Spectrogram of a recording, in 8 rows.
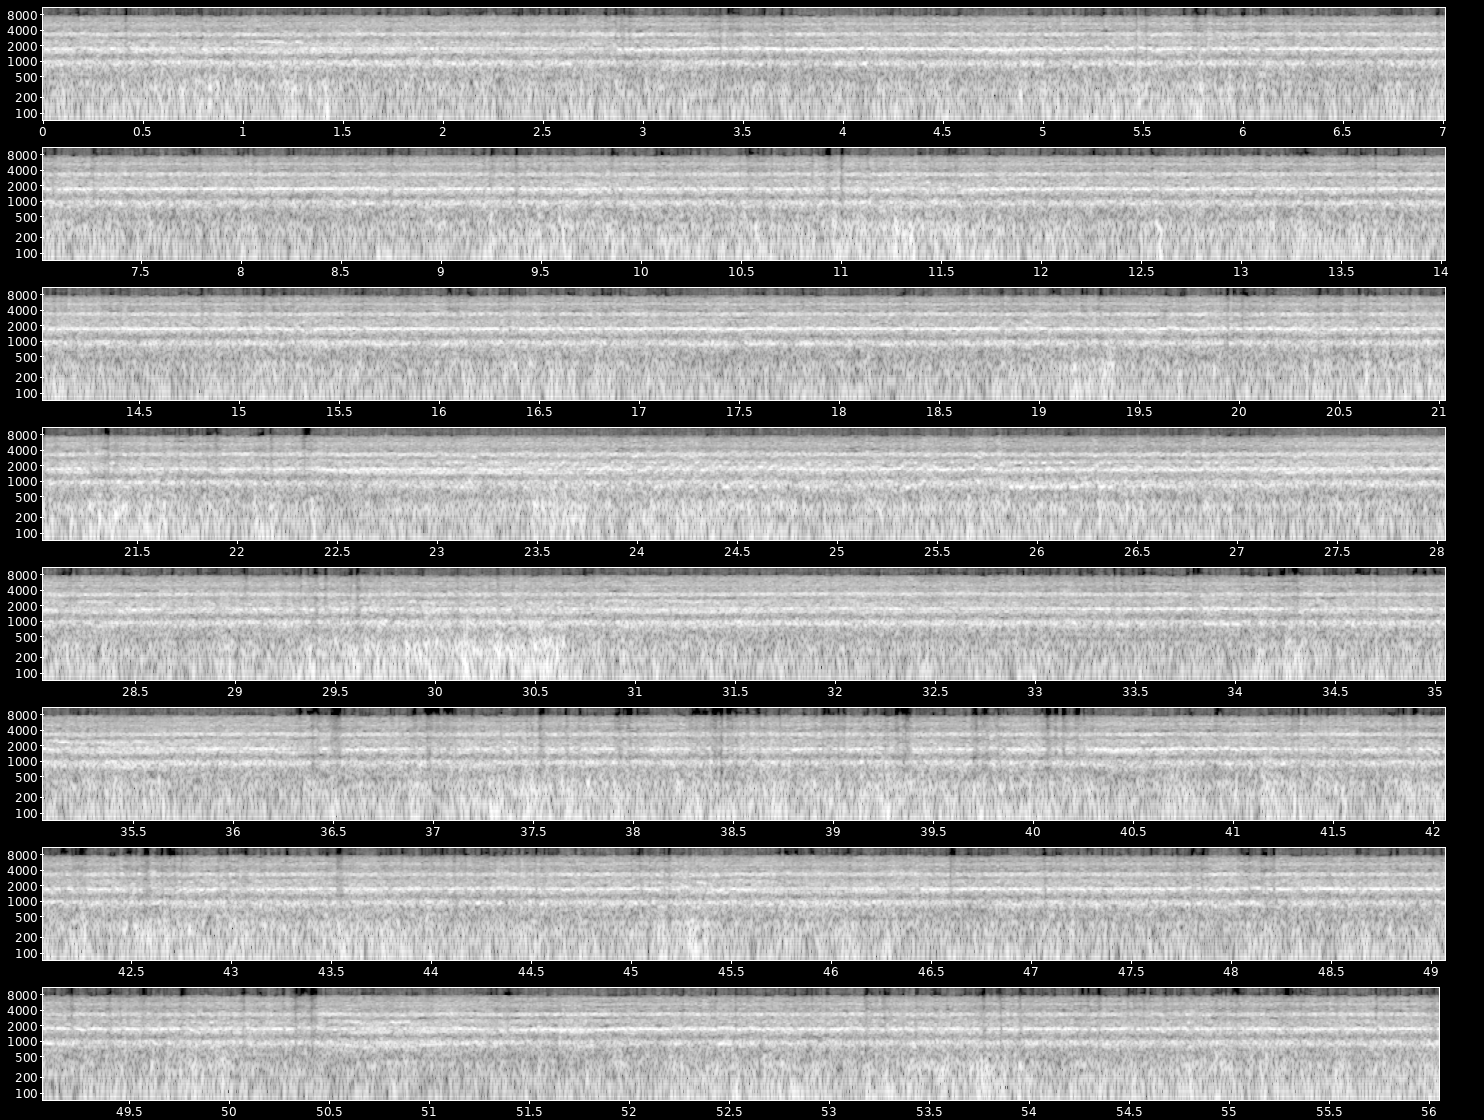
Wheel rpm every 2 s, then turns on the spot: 230, 230, 230, 240, 230, 230, 230, 230, 230, 230, 230, 210, 200, 200, 220, 230, 230, 230, 230, 230, 230, 230, 230, 230, 230, 220, 230, 230.
none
